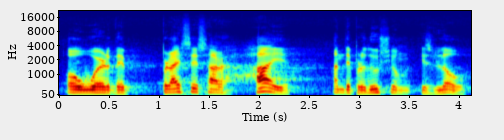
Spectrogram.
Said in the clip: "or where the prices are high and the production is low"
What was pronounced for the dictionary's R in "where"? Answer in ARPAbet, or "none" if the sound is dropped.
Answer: R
